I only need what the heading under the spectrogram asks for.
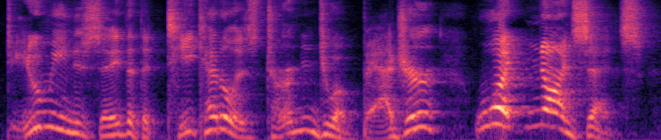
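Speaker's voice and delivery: pooh-pooh it, then drag out nonsense; scoffing disbelief. A narrator's reading. Second novice scoffs.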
